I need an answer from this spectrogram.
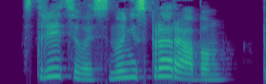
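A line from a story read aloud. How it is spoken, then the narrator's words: Through gritted teeth. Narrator (Russian): процедила я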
